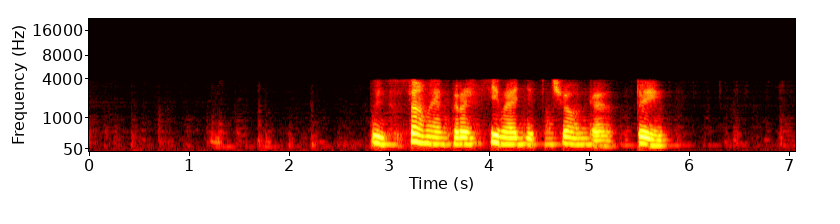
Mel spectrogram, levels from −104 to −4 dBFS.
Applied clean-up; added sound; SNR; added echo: neural mask model DeepFilterNet 3.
